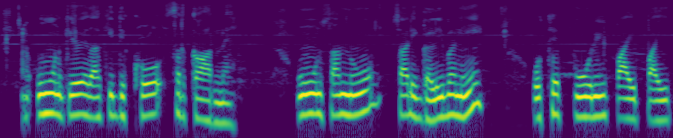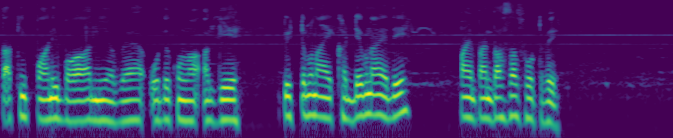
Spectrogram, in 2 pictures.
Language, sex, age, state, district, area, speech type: Dogri, male, 18-30, Jammu and Kashmir, Samba, rural, spontaneous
